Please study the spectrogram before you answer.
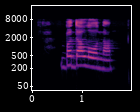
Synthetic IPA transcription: bɐd̪alona

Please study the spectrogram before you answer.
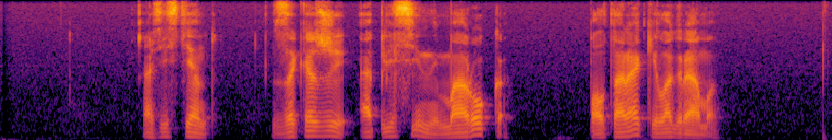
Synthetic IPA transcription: ɐsʲɪsʲtʲe̞nt̪ | zɐkɐʐɨɐpʲɪlʲsʲinɨmaɾokːə | pəlˠt̪ɐɾakʲɪlˠɐɡɾa̰mə̰

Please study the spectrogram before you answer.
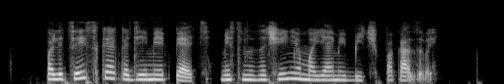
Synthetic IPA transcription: pəlʲɪt̪sejskəjəɐkɐdʲemʲɪjəpʲætʲmʲest̪ənəznɐt͡ɕenʲɪjəmɐjamʲɪbʲit͡ɕpɐka̰zɨ̰və̰j

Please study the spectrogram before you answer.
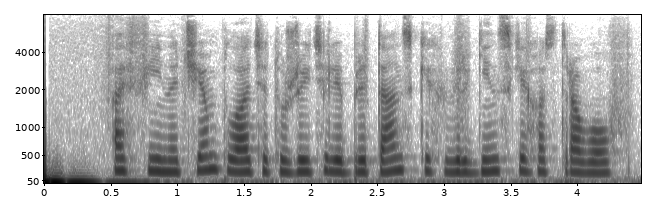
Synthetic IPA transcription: ɐfʲinət͡ɕe̞mplˠatʲɪt̪ʊʐɨtʲɪlʲɪjbɾʲɪt̪anskʲɪxvʲɪrɡʲinskʲɪxɐst̪ɾɐvof

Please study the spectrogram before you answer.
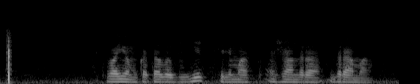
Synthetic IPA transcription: ft̪vɐjo̞mkət̪ɐlˠoɡʲɪɪjesʲtʲfʲɪlʲmasʐanɾəd̪ɾamə

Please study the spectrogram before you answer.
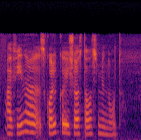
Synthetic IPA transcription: ɐfʲinəskolʲkəjɪɕːoɐst̪alˠəsʲmʲɪnut̪

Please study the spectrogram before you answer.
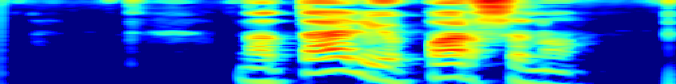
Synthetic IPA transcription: nɐt̪alʲjʊparʂɨnʊ

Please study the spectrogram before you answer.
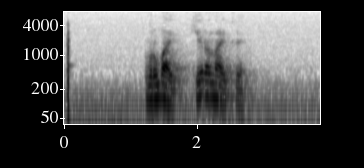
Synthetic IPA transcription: vrubɑjkʲiɾɤ̆nɑjt̪ʲlʲi

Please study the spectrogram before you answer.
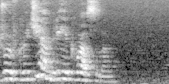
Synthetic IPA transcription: ʐufklʲut͡ɕiand̪ɾʲejəkvasəvə

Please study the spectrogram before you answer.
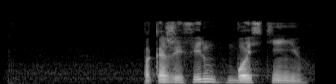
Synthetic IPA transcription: pəkɐʐɨfʲilʲmbojsʲtʲenʲjʊ

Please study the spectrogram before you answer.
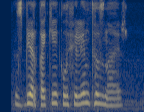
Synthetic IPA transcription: zbʲerkɐkʲijəklˠəfʲɪlʲint̪ɨznajɪʂ

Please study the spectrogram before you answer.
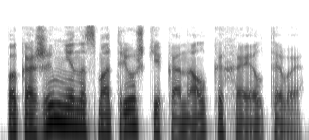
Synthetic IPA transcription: pəkɐʐɨmnʲenəsmɐt̪ɾʲoʂkʲɪkɐnalˠkəxɐɛlˠt̪ɛvɛ̰

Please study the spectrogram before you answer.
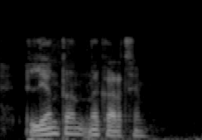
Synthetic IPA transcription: lʲent̪ənɐkartʲɪ

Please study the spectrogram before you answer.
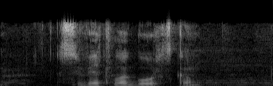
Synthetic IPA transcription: sʲvʲet̪lˠɐɡorskə

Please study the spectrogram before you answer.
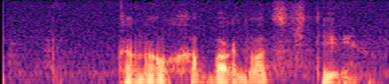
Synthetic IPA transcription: kanalˠxabaɾd̪vat̪sə̥t̪ʲt͡ʃɛ̥t̪iɾʲɪ

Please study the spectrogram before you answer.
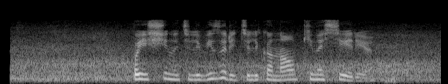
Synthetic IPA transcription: pəɪɕːinətʲɪlʲɪvʲizəɾʲɪtʲɪlʲɪkɐnalˠkʲɪnɐsʲeɾʲɪjə

